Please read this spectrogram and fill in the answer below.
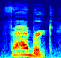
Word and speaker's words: fabric: Fabric. Use the short A sound like black cat for the first syllable, fabric.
